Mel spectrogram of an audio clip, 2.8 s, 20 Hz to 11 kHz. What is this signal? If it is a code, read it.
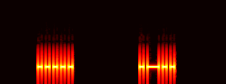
Morse code, heard as a keyed tone, about 25 wpm, spaced as for 9 wpm, 690 Hz. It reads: 5L
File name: course / 25:10wpm / 092 Lesson 16d - Letter c - Two Characters 25wpm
